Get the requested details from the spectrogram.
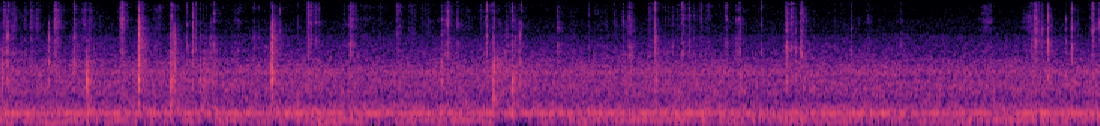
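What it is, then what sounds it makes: Hard, dry bar soap being carved. A metal blade carves a thin remaining piece of hard, dry, solid green bar soap. Sharp little clicks and crisp scraping ticks pop out irregularly over a quiet, steady low hum. The cuts are brief and dry, with almost no ring after each one.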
